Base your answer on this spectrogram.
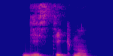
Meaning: distichously
- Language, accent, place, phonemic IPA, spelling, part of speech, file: French, France, Lyon, /dis.tik.mɑ̃/, distiquement, adverb, LL-Q150 (fra)-distiquement.wav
